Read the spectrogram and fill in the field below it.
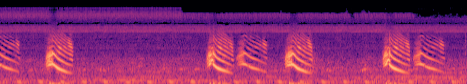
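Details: Calling male Engystomops pustulatus in La Mana, Cotopaxi, Ecuador, giving strong downward-sweeping whine calls, single or in quick pairs, spaced roughly two seconds apart, with constant high insect buzz and low rhythmic background thumping.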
